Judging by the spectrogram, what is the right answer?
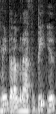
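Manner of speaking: bad fake Australian accent. Attempting an australian female accent, bad fake australian accent. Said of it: "That was not an Australian accent at all".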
